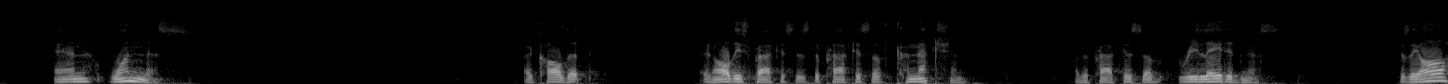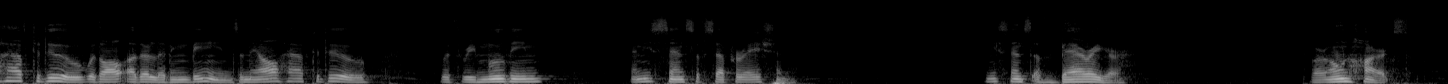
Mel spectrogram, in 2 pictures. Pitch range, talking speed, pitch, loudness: 110-130 Hz, 100 wpm, 115 Hz, -31 LUFS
